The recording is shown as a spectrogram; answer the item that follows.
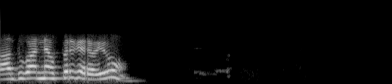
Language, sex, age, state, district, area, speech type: Dogri, female, 30-45, Jammu and Kashmir, Udhampur, rural, conversation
